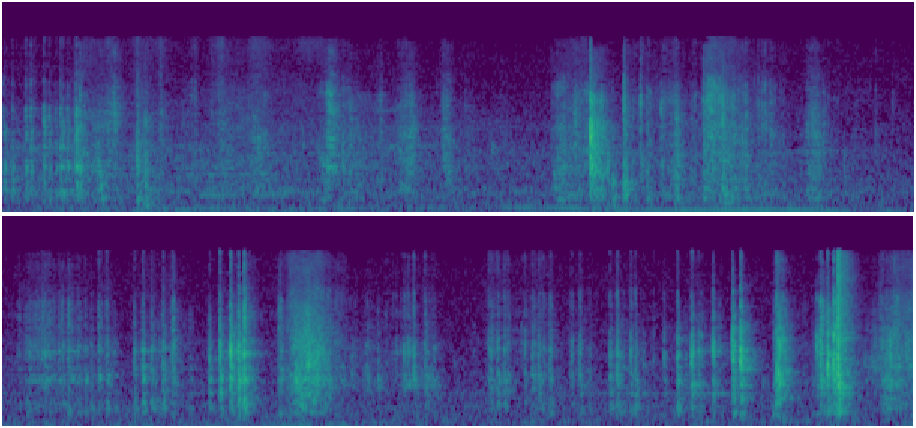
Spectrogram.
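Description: Scissors snipping through a sheet of paper in short, irregular cuts, with the paper rustling as it is turned; the sharpest snips come about four seconds in and near the end.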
